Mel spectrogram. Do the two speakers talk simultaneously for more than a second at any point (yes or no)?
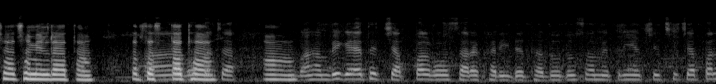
no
